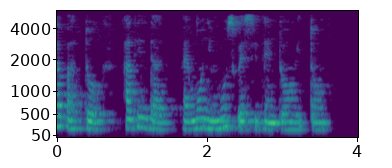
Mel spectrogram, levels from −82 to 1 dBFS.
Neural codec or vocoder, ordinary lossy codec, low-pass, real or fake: none; none; 5.4 kHz; real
